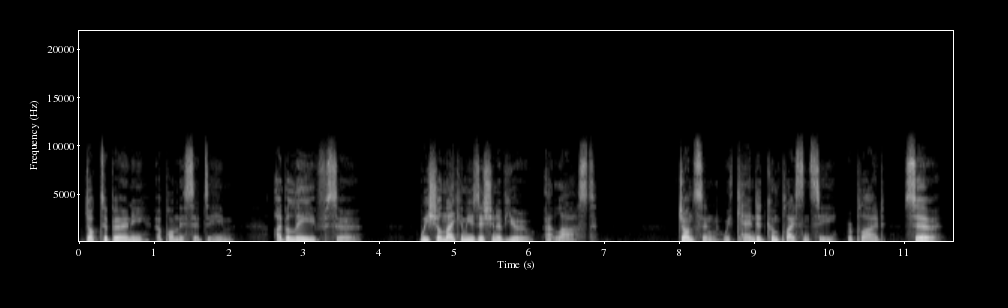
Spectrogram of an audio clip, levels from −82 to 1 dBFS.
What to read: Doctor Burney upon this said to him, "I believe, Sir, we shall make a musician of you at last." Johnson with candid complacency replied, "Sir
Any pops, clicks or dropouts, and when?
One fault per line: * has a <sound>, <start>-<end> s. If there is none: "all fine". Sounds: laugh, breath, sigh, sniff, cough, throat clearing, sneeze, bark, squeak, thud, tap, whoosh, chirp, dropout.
all fine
